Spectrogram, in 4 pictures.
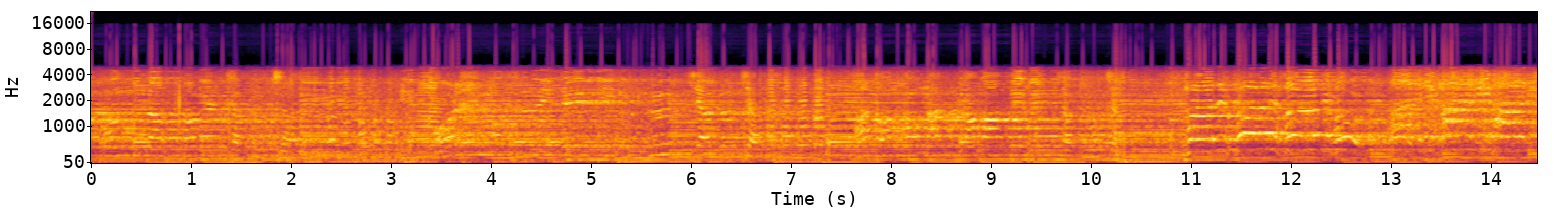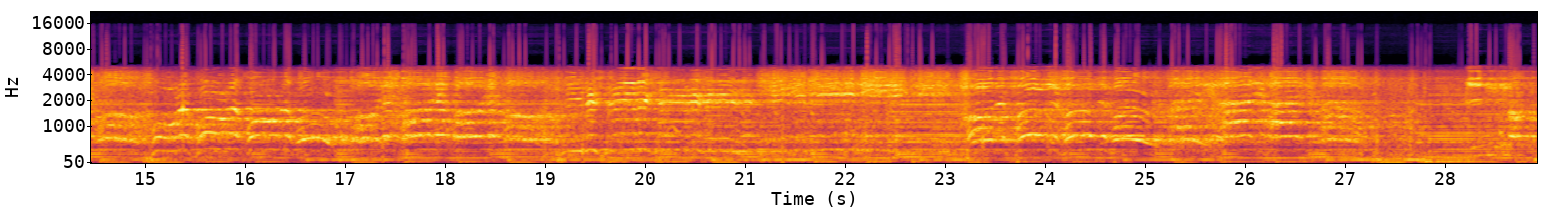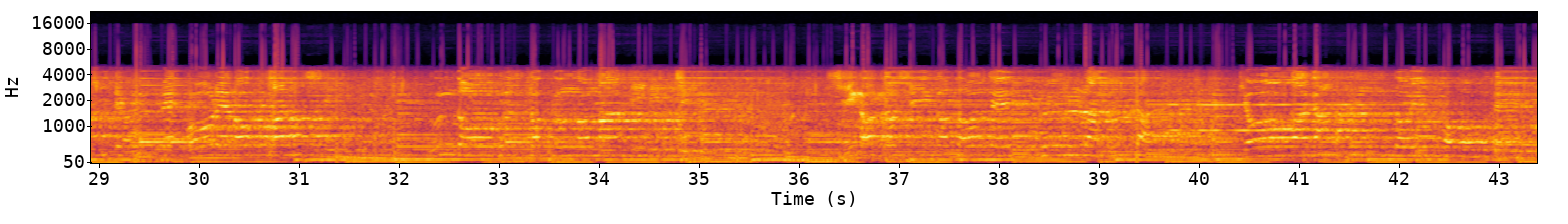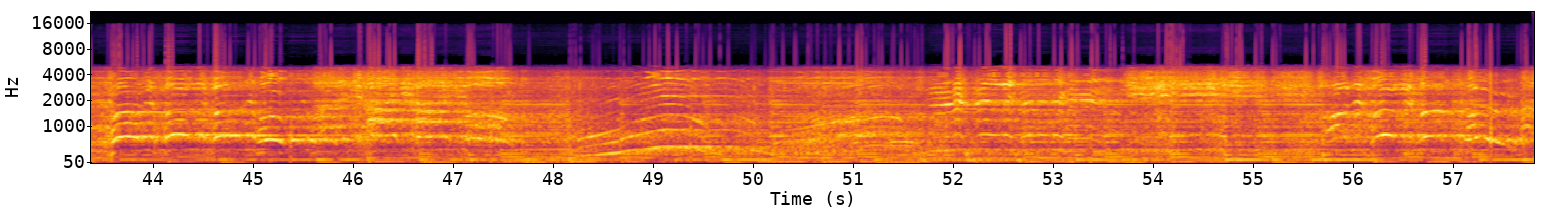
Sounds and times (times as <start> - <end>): Male singing: 0.0 - 27.3, 28.1 - 31.5, 32.1 - 35.4, 36.3 - 57.8
Music: 0.0 - 57.8.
